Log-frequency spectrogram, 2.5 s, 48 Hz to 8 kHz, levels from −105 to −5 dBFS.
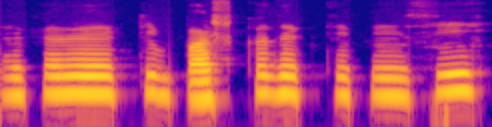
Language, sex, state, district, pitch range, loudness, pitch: Bengali, female, Assam, Hailakandi, 170-190 Hz, -20 LUFS, 185 Hz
